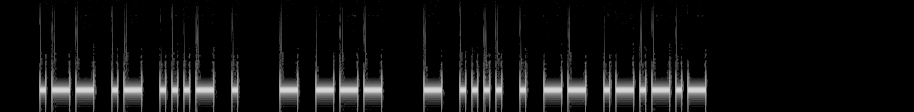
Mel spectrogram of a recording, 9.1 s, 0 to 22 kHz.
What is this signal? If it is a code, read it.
Morse code, heard as a keyed tone, about 20 wpm, 700 Hz. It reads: WAVE TO THEM.
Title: Sentences from Top 1400 Words 20wpm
